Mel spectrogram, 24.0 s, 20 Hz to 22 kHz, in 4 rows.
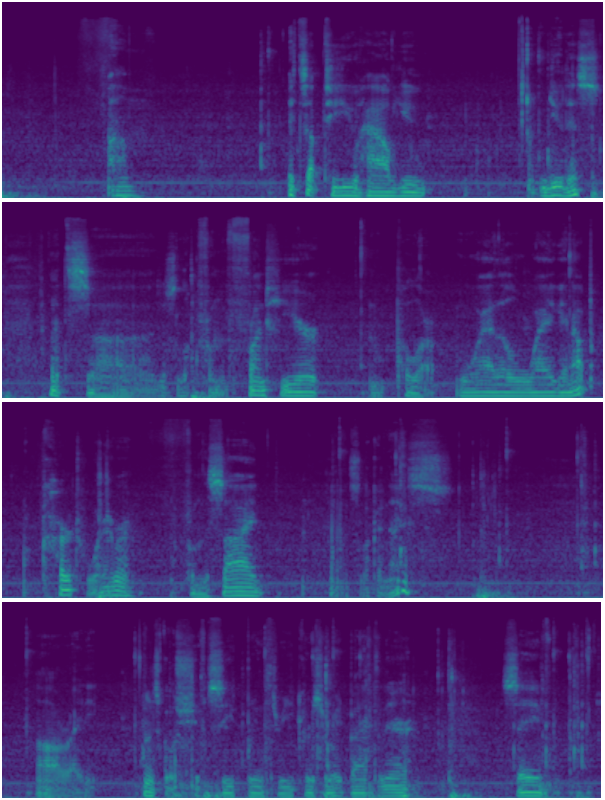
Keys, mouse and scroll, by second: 2.4-2.7 scroll down 1, 2.7 middle click, 5.9 a, 8.0 KP_1, 9.6 click, 13.0 KP_3, 15.4 middle click, 16.9 alt+a, 17.1 middle click, 18.1 scroll up 1, 18.3 middle click, 20.1 shift+c, 20.7 middle click, 21.6 shift+middle click, 22.6 ctrl+s, 23.3 scroll down 1, 23.6 shift+middle click, 23.9 middle click.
